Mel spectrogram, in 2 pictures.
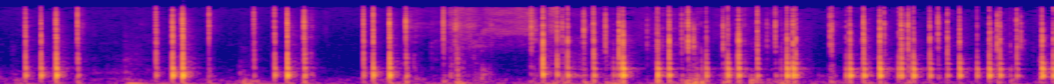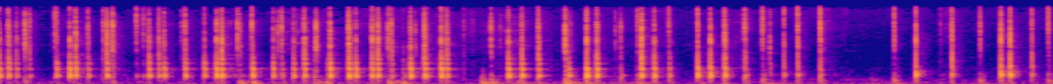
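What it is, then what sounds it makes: Hardcover book. Long acrylic nails rapidly tap and scratch the glossy dust jacket of a solid blue hardcover book held in both hands. The result is a dense, uneven stream of short, dry clicks with little ring, centered in the low mids. Brief scratchy swishes fill the gaps between taps.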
